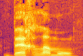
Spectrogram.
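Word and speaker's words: Berlaymont: Berlamont.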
